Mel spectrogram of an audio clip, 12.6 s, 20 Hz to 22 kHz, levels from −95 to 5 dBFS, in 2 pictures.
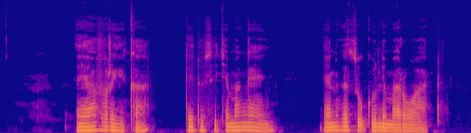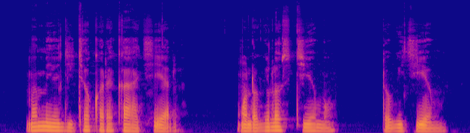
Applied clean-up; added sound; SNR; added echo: none; none; none; none.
